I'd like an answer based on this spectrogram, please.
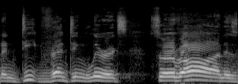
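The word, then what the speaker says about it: Cervon: Next up, we got Serve On, which I'm pretty sure is how it's said. Serve On with a C, E-R-V-O-N.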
